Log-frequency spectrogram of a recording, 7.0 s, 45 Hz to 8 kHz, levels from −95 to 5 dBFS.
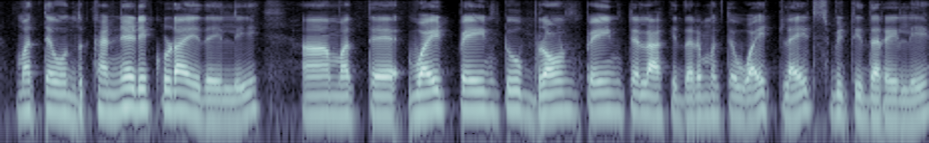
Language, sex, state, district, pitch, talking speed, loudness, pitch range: Kannada, male, Karnataka, Mysore, 130 Hz, 50 wpm, -19 LUFS, 120-140 Hz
